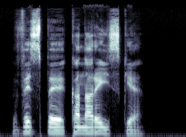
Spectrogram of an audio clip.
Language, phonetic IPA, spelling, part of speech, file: Polish, [ˈvɨspɨ ˌkãnaˈrɨjsʲcɛ], Wyspy Kanaryjskie, proper noun, Pl-Wyspy Kanaryjskie.ogg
